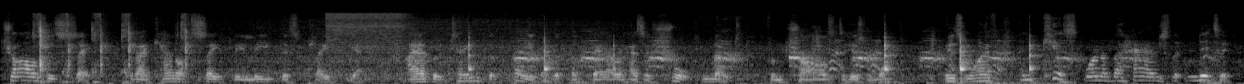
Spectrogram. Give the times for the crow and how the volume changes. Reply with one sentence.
The crow can be heard from 5.0 to 12.2 s, getting quieter.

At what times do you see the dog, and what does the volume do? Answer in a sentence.
You can't hear the dog here.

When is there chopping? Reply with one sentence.
The chopping can be heard from 0.3 to 1.9 s, from 4.6 to 6.2 s and from 8.8 to 10.8 s.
